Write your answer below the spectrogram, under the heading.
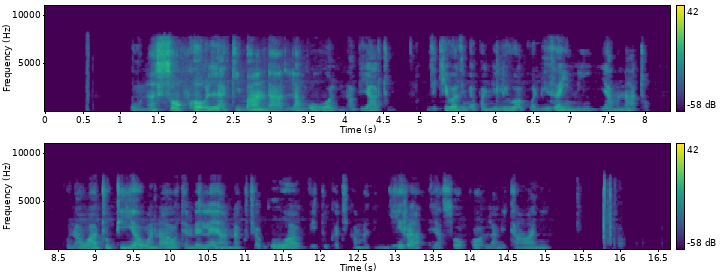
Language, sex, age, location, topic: Swahili, male, 18-24, Nairobi, finance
